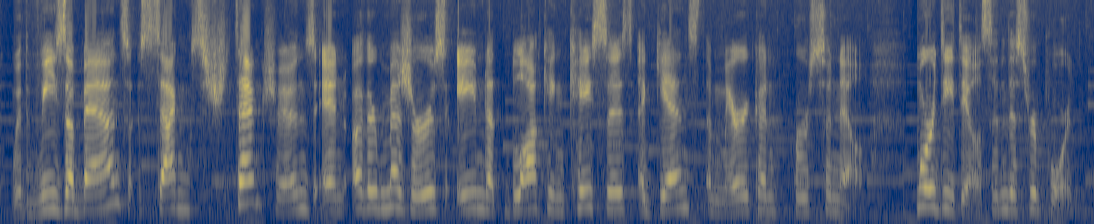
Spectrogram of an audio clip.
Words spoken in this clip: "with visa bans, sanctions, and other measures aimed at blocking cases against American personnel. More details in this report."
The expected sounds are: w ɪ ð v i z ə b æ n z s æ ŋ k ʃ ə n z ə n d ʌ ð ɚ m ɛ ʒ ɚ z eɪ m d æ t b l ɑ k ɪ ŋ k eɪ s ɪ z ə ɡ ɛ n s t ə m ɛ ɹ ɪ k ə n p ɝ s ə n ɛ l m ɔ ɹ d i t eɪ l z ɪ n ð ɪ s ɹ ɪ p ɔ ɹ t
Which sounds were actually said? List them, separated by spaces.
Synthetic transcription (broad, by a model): w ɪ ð v i z ə b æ n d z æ ŋ k ʃ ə n z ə n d ʌ ð ɚ m ɛ ʒ ɚ z eɪ m d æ t b l ɑ k ɪ ŋ k eɪ s ɪ z ə ɡ ɛ n s t ə m ɛ ɹ ɪ k ə n p ɝ s ə n ɛ l m ɔ ɹ d i t eɪ l z ɪ n ð ɪ s ɹ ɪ p ɔ ɹ t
